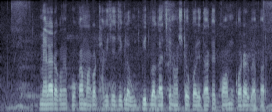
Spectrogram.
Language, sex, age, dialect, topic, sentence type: Bengali, male, 18-24, Western, agriculture, statement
